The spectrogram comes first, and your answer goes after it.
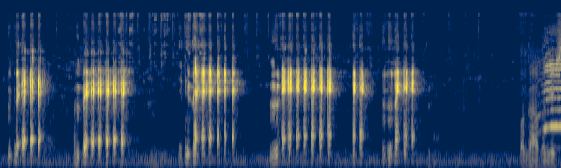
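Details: Pet goats in the afternoon, settled in their pen: rapid tremulous, pulsing bleats in several bursts of about a second each, ending with a smoother rising cry, with a constant low hum behind them.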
